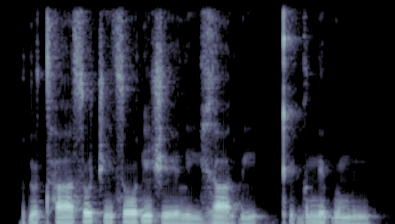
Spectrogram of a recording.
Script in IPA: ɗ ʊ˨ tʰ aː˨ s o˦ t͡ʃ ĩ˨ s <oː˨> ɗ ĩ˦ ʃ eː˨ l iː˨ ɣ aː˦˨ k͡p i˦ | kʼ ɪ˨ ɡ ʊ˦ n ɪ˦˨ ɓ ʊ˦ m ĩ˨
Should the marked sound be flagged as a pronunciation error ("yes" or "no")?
yes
